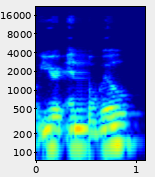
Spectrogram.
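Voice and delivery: ordinary talk, nothing marked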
